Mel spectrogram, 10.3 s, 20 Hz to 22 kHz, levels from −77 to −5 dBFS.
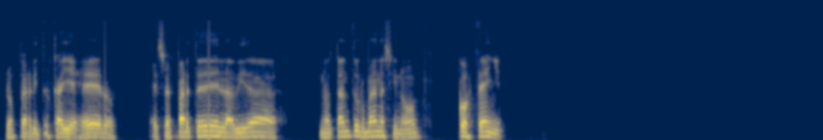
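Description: A block of digital silence hits the speech at 1.30 s, with a second at 2.60 s. In each, a run of samples drops out to silence and returns with no fade, so the waveform jumps abruptly at both edges. The first gap lasts about 3.7 ms and is too short to hear as a gap; it comes across as a single sharp tick. The second, at 16 ms, is long enough to register as a brief hole, a small pop-like dropout.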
